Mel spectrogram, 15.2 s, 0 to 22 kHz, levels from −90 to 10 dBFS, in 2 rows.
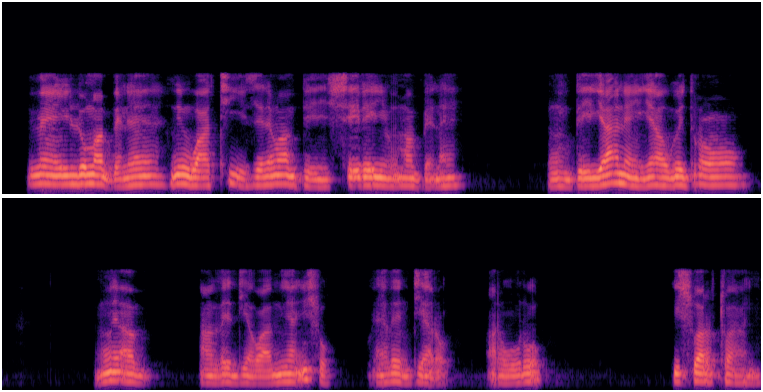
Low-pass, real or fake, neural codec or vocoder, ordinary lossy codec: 5.4 kHz; fake; codec, 16 kHz in and 24 kHz out, 1.1 kbps, FireRedTTS-2 codec; none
